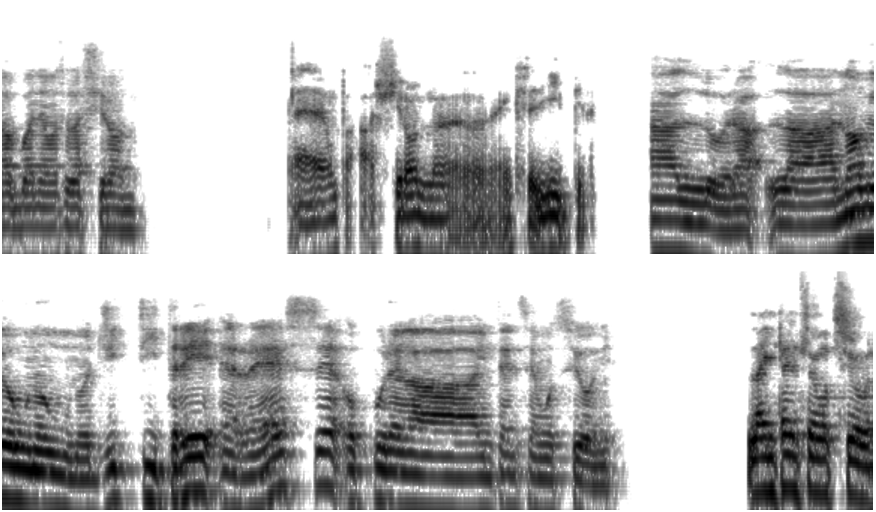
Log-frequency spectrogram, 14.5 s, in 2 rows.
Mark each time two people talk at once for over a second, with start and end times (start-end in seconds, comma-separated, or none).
none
